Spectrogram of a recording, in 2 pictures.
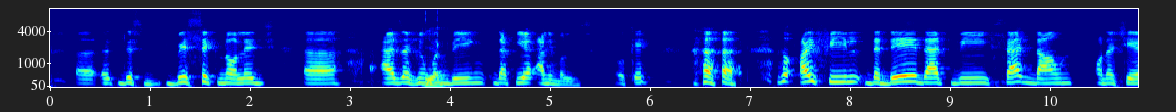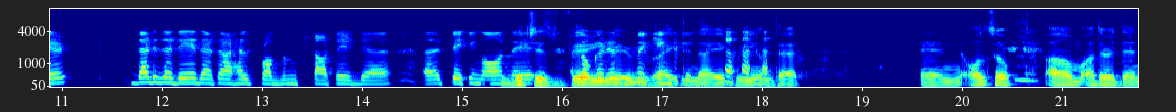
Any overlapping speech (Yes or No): Yes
